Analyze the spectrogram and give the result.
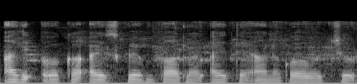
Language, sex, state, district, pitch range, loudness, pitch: Telugu, male, Andhra Pradesh, Sri Satya Sai, 100-105 Hz, -21 LUFS, 105 Hz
